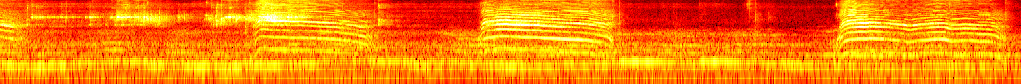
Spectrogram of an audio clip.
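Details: A Persian cat gives three loud, drawn-out meows, each falling slightly at the end and spaced a few seconds apart, over a constant low hum with faint clicks between calls.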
